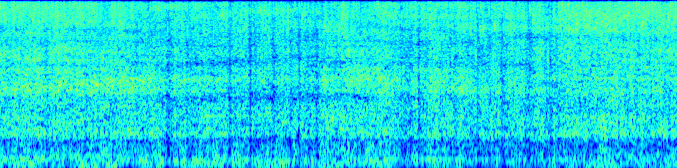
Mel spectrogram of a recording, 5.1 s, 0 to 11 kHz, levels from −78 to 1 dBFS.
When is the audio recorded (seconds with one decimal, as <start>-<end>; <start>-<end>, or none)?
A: 1.0-2.4; 2.9-4.2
